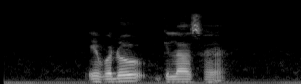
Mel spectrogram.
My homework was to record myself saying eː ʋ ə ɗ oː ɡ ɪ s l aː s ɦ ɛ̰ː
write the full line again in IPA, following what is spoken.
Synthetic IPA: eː ʋ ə ɗ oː ɡ ɪ l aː s ɦ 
